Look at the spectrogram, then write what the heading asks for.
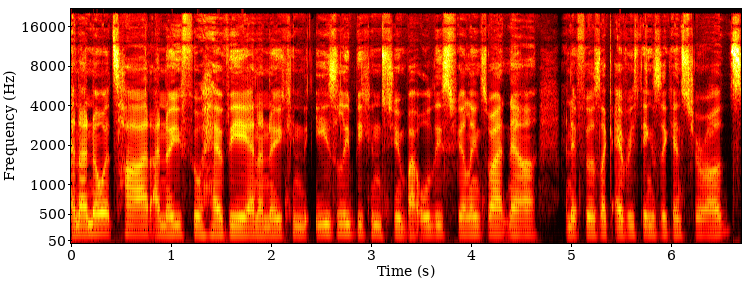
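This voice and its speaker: A woman with an Australian accent talks at a very fast pace with hardly any pauses, her very deep, low pitch held in monotone, flat intonation. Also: very even loudness. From South Australia, Adelaide. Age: young. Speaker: model. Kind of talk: casual chat.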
